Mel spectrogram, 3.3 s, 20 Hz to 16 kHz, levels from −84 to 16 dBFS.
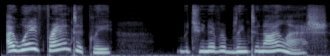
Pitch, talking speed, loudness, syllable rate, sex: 265 Hz, 165 wpm, -17 LUFS, 6.3 syllables/s, female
